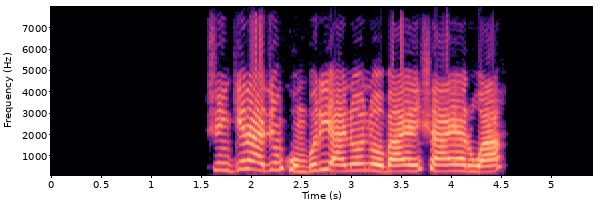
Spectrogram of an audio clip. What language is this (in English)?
Hausa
